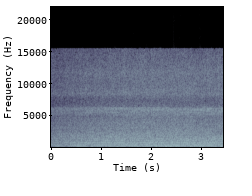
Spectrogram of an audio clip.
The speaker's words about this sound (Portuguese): Estava calor e deu para ouvir aí. O ar-condicionado fazia uma barulheira e eles mal davam conta.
